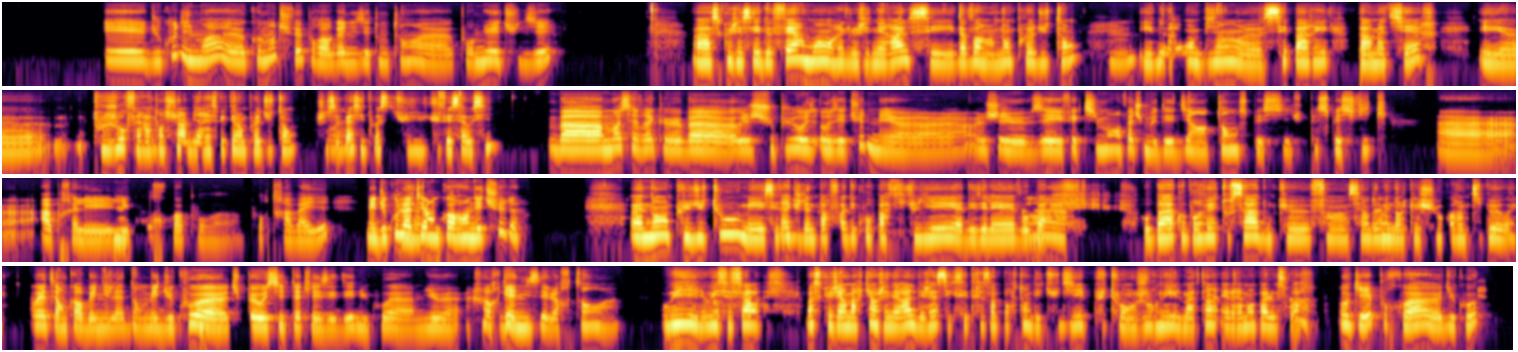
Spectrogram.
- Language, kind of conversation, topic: French, unstructured, Comment organiser son temps pour mieux étudier ?
- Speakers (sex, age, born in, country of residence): female, 25-29, France, France; female, 30-34, France, France
- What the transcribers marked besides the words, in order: drawn out: "heu"; drawn out: "heu"; other background noise; inhale; chuckle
